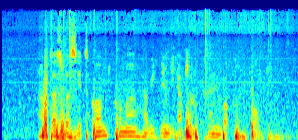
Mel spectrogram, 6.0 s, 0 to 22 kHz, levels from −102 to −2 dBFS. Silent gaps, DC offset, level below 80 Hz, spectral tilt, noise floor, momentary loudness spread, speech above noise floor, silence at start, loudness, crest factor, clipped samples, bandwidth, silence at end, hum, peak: none; under 0.1%; -32 dBFS; -7 dB/octave; -53 dBFS; 15 LU; 33 dB; 0.75 s; -20 LUFS; 18 dB; under 0.1%; 17 kHz; 0.35 s; none; -2 dBFS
